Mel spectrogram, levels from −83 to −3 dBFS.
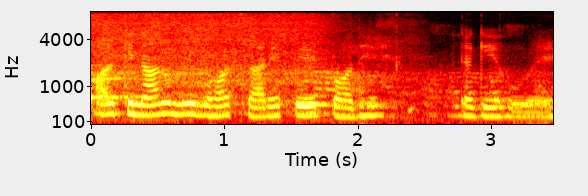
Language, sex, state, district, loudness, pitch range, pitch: Hindi, female, Bihar, West Champaran, -17 LUFS, 200-225 Hz, 215 Hz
